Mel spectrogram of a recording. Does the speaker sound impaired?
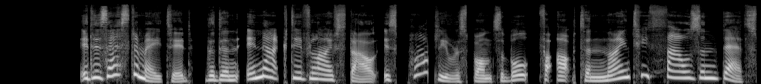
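No.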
